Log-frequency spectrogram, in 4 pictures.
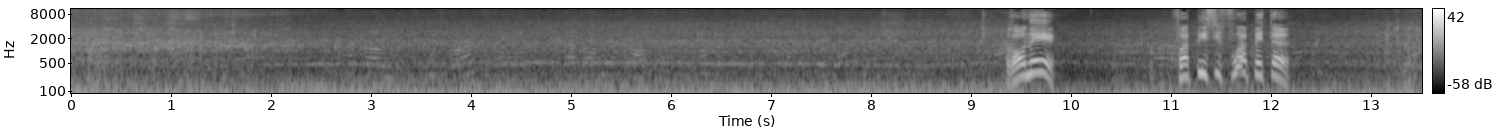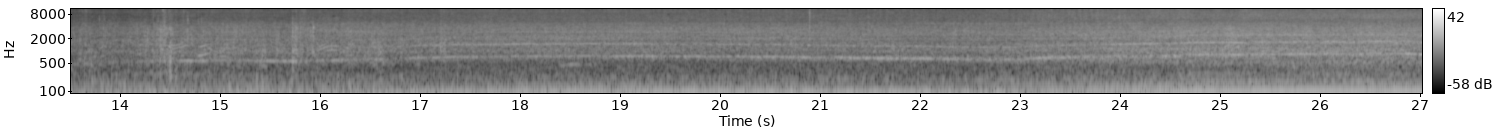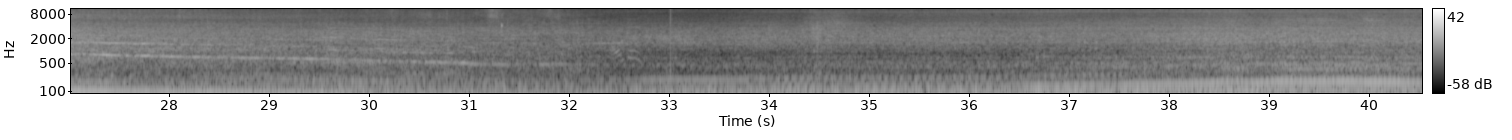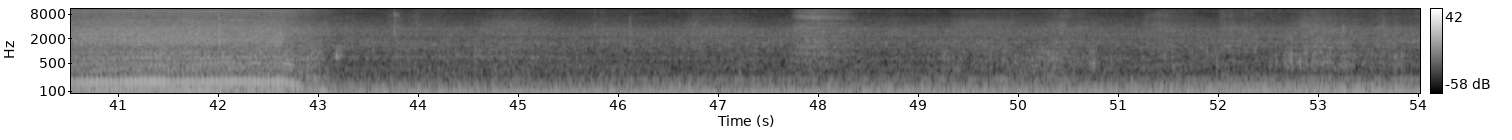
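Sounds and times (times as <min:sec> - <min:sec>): deep steady engine note: 0:00.0 - 0:54.0
drivetrain whine: 0:00.0 - 0:54.0
off-road vehicle engines running: 0:00.0 - 0:54.0.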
